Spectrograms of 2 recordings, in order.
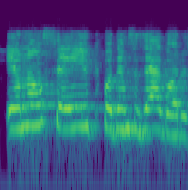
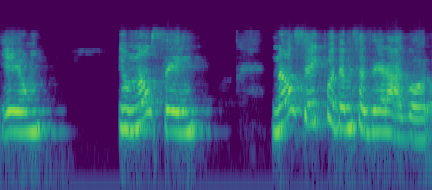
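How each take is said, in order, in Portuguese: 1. É dita de forma fluida, sem pausas. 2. É dita de forma hesitante, com pausas e repetições. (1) "Você não vai falar" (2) "tem toda uma entonação diferente"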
